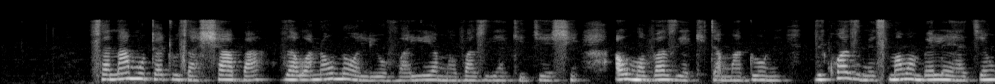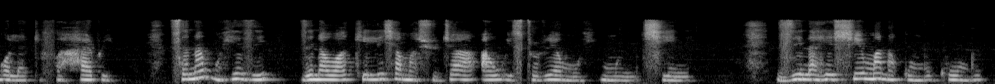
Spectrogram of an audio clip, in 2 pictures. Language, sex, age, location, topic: Swahili, female, 36-49, Nairobi, government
